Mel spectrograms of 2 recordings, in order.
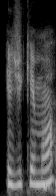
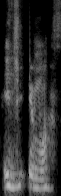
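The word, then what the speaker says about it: Educ'Emoi: Je le prononce bien, Éduquez-moi, Oui, c'est ça. Éduquez-moi.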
